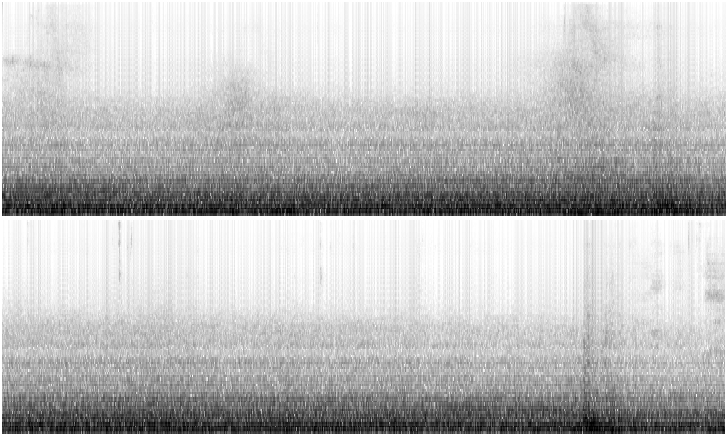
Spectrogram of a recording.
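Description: Steady low rumble of a car's road and engine noise heard from inside the cabin while driving at a steady speed.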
